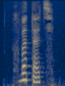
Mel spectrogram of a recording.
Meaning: 1. to grasp, to grab, to seize, to snap, to snatch, to catch, to catch hold of 2. to suffice, to be enough, to be sufficient, to adequate
- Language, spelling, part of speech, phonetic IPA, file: Russian, хватать, verb, [xvɐˈtatʲ], Ru-хватать.ogg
